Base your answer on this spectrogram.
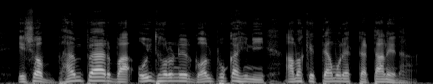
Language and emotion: Bengali, neutral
